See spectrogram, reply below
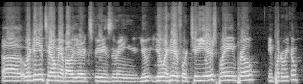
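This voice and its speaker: A man's voice: high voice, fairly even intonation, normal speed, low-quality recording. A man with as his hosting a casual interview, hesitant and searching for words. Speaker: interview host.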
